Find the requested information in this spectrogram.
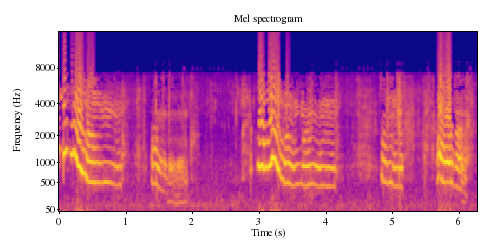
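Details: Staffordshire bull terrier male chewing a tree stump after dark, producing long, drawn-out whines that drop in pitch and then hold steady, repeated about four times, with a man praising him afterwards.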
